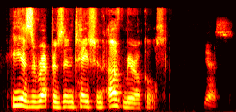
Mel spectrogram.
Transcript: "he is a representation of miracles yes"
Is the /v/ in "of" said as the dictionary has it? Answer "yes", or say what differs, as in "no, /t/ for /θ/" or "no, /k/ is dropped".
yes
